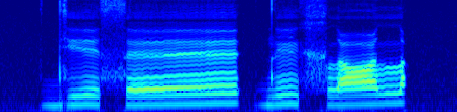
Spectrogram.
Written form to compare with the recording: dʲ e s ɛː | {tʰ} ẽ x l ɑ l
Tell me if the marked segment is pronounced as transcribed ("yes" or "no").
no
